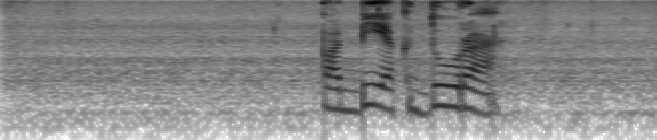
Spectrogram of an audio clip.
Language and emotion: Russian, angry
